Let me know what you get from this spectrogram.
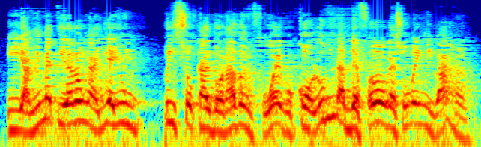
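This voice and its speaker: A man's voice: high-pitched, fast, creaky, a little mellow. A man giving an impassioned religious testimony, emphatic and dramatic, often repeating words as he searches for them.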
